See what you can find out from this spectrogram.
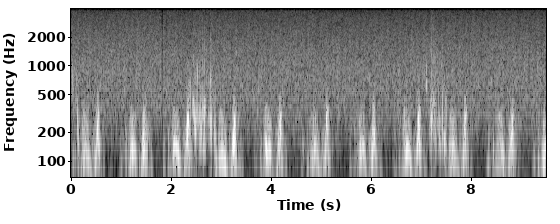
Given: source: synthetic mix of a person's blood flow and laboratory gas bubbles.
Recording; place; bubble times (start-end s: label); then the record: Doppler ultrasound of blood flow; precordium
0.00-0.17 s: bubbles
0.24-0.29 s: bubbles
2.29-2.92 s: bubbles
7.07-7.52 s: bubbles
From the record:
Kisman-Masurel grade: 221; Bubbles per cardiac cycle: several, 3 to 8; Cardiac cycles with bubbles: 10 to 50%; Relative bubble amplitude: barely perceptible (0.100 to 0.250); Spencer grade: 2 (many but less than half of the cardiac periods contain bubble signals, singularly or in groups); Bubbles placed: anywhere in the cardiac cycle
